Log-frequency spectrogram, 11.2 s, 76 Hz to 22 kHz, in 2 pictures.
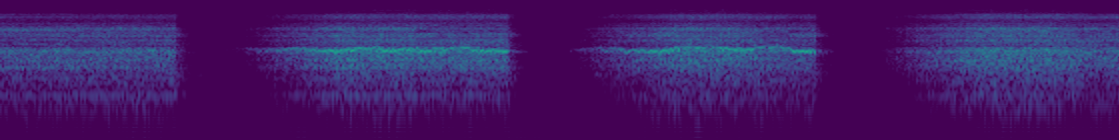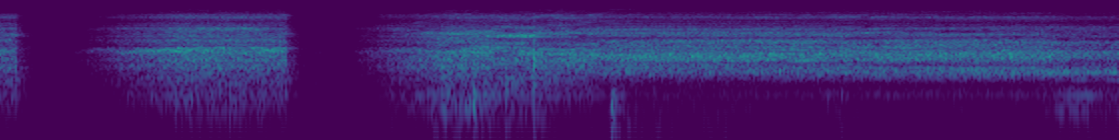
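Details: Portable radio receiver with 18650 battery and no antenna: loud hiss with no station, dropping out about every second, from a broken internal wire to the antenna; a new wire lead is then soldered on.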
